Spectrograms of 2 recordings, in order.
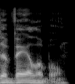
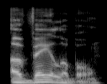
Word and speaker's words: available: Now, word number 3 is available. 4 sounds. Available. The stress is on the second part, they.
